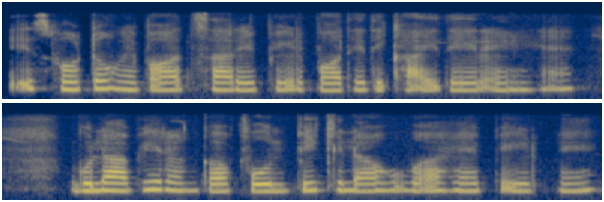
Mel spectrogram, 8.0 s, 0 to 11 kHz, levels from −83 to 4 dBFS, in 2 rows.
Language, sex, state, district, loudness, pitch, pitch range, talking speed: Hindi, female, Rajasthan, Jaipur, -18 LUFS, 225 Hz, 215-245 Hz, 155 wpm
